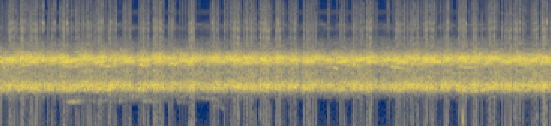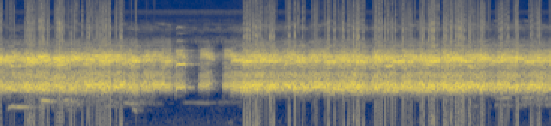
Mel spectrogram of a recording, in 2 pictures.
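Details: Striped-leg frogs, khiat i-mo, croaking for mates after rain: a thick chorus of quick, grating pulses, briefly dropping out near the eighth second before surging back at full strength.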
